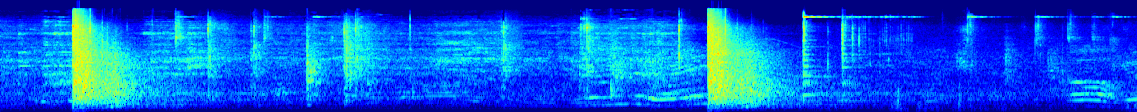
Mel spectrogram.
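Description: Two sharp, loud Glock pistol shots, fitted with a Trijicon RMR sight, crack outdoors several seconds apart, each followed by ringing clangs and scattered metallic clinks, with people talking quietly in between.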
